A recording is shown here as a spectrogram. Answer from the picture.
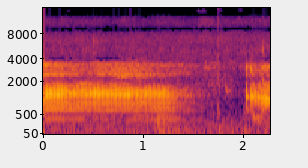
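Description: A person's long, flat-pitched hesitant "uhhhh" coming over a speakerphone line with a thin, phone-like tone. It lasts about a second and a half and fades out.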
